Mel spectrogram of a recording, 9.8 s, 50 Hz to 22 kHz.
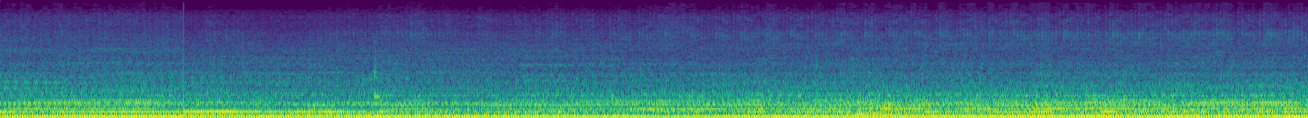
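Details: Power Trac 1850 diesel tractor/mower, just revived after all fluids were changed, with the mower hooked up: a steady, low diesel clatter holding an even speed, with no misses or knocks. The tractor is running healthy.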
